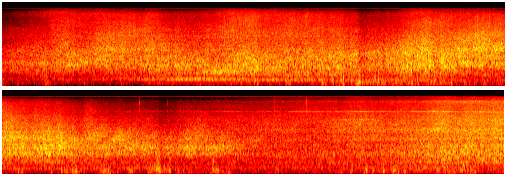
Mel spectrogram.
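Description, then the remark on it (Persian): A steady, roaring rush of wind buffets the microphone continuously, with low engine rumble and occasional thumps underneath, as air blasts through the lowered window of a car driving toward the desert. “حالا شیشه ماشین رو بکشین پایین تا هوا بیاد تو.”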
